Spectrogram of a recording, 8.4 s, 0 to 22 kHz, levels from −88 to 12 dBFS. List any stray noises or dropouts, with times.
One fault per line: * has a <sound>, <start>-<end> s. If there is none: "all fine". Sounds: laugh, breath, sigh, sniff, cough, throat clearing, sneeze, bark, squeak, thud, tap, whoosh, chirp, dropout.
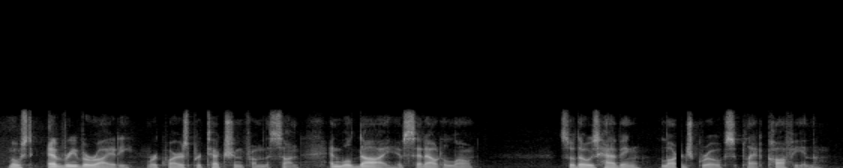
* has a dropout, 6.7-6.8 s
